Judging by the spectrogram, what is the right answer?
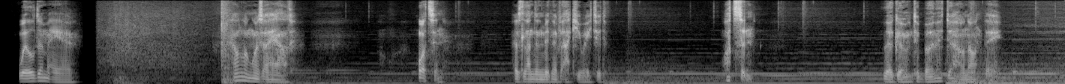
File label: Character Gaming Voice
